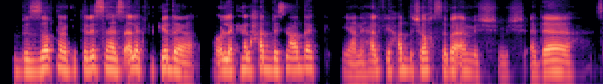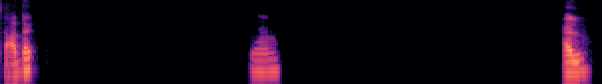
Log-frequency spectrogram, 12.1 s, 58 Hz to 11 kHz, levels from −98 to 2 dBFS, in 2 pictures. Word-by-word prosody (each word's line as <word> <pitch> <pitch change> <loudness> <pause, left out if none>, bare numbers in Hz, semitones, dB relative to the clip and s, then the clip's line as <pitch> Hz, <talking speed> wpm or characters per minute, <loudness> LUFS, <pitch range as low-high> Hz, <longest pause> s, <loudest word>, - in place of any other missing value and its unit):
بالضبط 140 +5 +3
أنا 150 - +4
كُنت 145 +1 -10
لسّه 155 0 +2
هاسألك 145 +2 +3
في 145 -2 -21
كده، 140 -6 +2 0.2
أقول 135 - +2
لك 135 +1 +1
هل 145 -1 +1
حد 150 0 +1
ساعدك؟ 150 +1 -1
يعني 115 -1 -7
هل 125 +2 -2
في 140 +1 -7
حد 135 0 -3
شخص 140 +2 -1
بقى 130 -2 +2
مش 120 -3 -11
مش 110 0 -17
أداة، 125 +1 +3 0.2
ساعدك؟ - - -5 2.2
إمم. 130 +1 -15 2.8
حلو. 120 +3 -1
140 Hz, 120 wpm, -24 LUFS, 125-145 Hz, 2.8 s, أنا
